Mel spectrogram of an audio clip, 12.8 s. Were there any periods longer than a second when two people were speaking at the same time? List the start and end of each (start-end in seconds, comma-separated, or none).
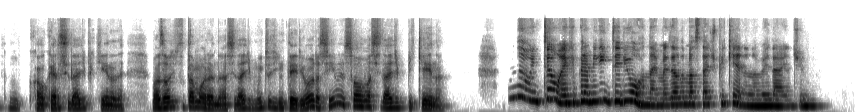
none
